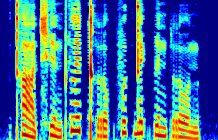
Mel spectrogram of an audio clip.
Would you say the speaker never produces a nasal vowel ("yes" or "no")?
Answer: yes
